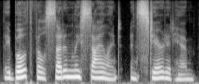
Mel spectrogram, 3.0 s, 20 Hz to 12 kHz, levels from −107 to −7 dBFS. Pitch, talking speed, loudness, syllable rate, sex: 190 Hz, 180 wpm, -17 LUFS, 4.7 syllables/s, female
